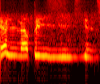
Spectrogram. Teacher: لما قلت المصير أيضا رققت الميم فخمت الصاد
